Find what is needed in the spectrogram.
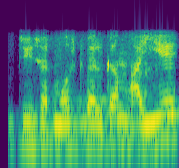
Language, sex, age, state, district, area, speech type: Hindi, male, 18-30, Madhya Pradesh, Gwalior, rural, conversation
